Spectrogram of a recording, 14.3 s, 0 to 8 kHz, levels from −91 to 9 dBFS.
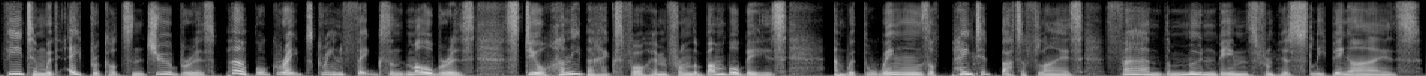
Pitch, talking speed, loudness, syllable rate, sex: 145 Hz, 145 wpm, -19 LUFS, 3.8 syllables/s, male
